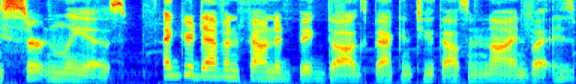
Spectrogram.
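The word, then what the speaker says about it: Big Dawgs: That's B I G D A WGS. But remember, we say it like Big Dogs.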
